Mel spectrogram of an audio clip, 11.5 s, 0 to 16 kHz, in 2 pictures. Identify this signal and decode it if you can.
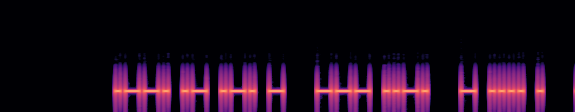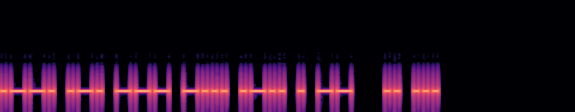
Morse code, heard as a keyed tone, about 25 wpm, 700 Hz. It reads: PART OF THE PROBLEM IS
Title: Sets of 5 Words Encore2 25wpm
